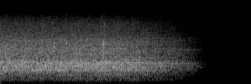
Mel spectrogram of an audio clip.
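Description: Dense, steady applause from a concert audience at Madison Square Garden, a broad hiss of many hands clapping together for about two seconds before quickly fading out. No voices can be heard.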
